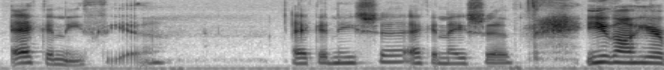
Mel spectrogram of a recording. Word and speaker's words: echinacea: to pronounce that damn tea all the time eckinesia eckinesia echinesia echinacea you're gonna hear pronounce a thousand different ways look up another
